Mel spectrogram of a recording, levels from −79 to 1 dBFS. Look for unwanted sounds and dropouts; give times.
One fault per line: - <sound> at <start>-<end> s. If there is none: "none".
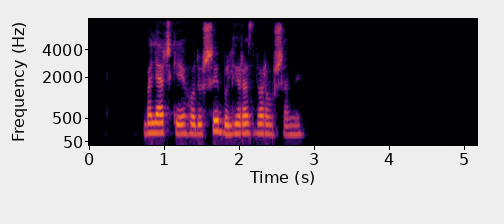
none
